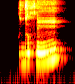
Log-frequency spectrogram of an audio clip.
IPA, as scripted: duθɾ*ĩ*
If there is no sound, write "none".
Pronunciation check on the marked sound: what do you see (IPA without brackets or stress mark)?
ĩ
